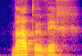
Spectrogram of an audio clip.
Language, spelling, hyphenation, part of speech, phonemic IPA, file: Dutch, waterweg, wa‧ter‧weg, noun, /ˈʋaː.tərˌʋɛx/, Nl-waterweg.ogg
- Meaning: 1. waterway (navigable body of water) 2. water route (route over a waterway)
